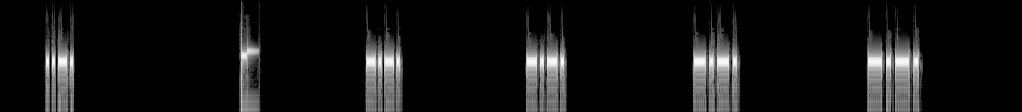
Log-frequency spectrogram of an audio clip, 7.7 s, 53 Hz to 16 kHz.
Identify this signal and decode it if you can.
Morse code, heard as a keyed tone, about 48 wpm, spaced as for 9 wpm, 700 Hz. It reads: F CCCC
